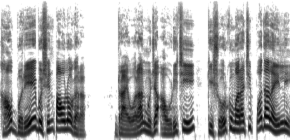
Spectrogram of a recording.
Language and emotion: Goan Konkani, happy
